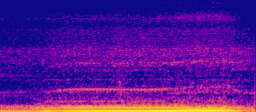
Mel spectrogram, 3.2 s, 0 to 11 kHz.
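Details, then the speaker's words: 2002 Honda CR-V AWD automatic after replacing transmission mount and front mount: low, even engine drone swelling slightly with light throttle in gear, no grumbling, no jolt into gear; normal under load, fixed. "that's that's a good sign i don't hear any grumbling put it in drive seems fairly quiet to me boys and girls and you can hear it's not jolting into gear anymore so i think it's safe to say that this thing is fixed now"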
